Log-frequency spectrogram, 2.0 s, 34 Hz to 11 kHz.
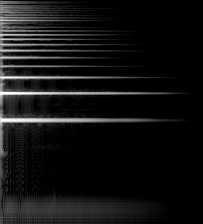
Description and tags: Sampling of my electro acoustic guitar Sherwood SH887 three octaves and five velocity levels
guitar, multisample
